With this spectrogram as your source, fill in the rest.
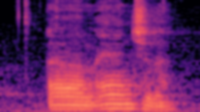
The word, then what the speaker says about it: Angela: Angela.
